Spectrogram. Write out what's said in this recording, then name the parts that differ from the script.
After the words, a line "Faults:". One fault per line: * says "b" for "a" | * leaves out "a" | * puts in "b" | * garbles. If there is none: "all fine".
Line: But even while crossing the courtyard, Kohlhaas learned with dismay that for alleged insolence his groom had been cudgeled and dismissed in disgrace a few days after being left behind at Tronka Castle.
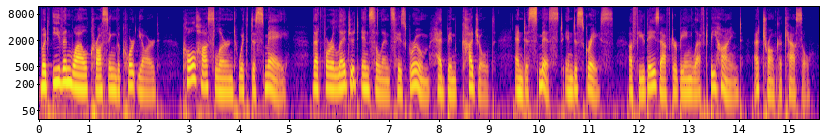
But even while crossing the courtyard, Kohlhaas learned with dismay that for alleged insolence his groom had been cudgeled and dismissed in disgrace a few days after being left behind at Tronka Castle.
Faults:
all fine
